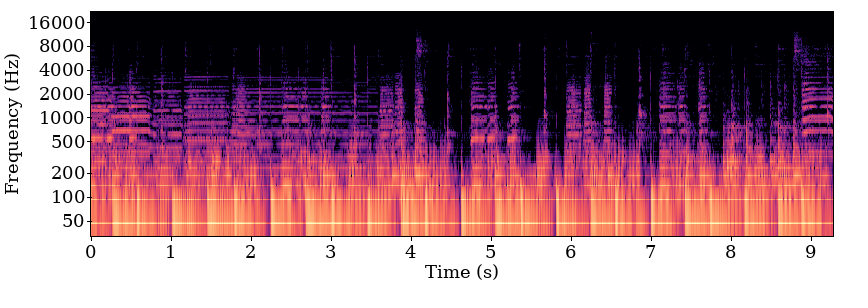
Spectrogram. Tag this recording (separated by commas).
Music, Brass instrument, Musical instrument, Jazz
